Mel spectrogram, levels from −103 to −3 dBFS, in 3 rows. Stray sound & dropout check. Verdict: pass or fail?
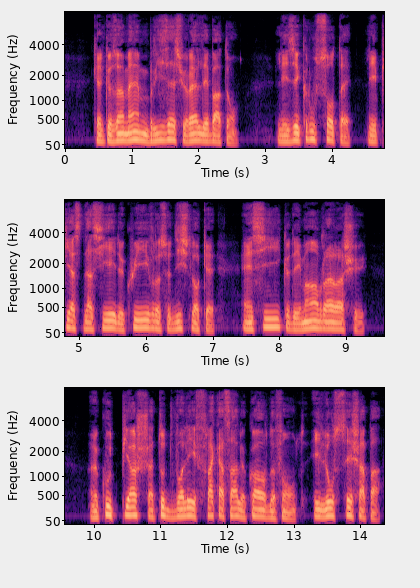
pass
